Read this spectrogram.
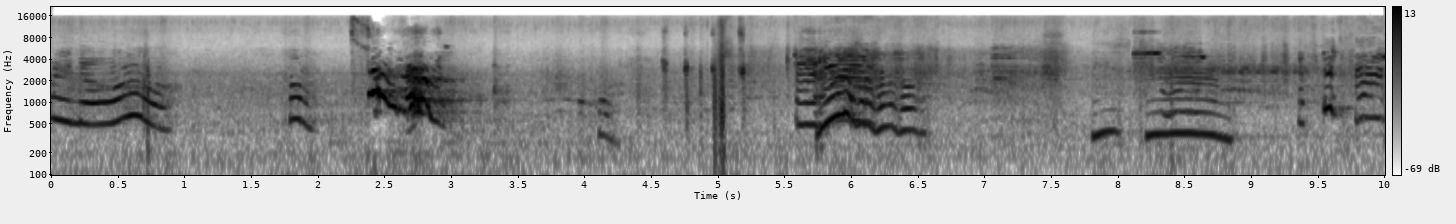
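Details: Two-month-old Saint Bernard puppy, afraid of the stairs, makes wavering nasal whimpers and brief yelps in scattered bursts, with pauses between. A woman's voice offers to carry the heavy puppy.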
